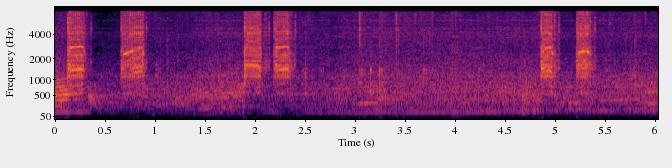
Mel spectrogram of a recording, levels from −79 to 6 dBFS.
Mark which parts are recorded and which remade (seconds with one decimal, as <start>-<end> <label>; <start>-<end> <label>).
0.0-1.7 recorded; 1.7-3.6 remade; 3.6-4.0 recorded; 4.0-5.6 remade; 5.6-6.0 recorded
